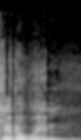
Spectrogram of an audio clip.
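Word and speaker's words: Gerwyn: Gerwin. Very close. It's got like a D. It's pronounced. Get a win.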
